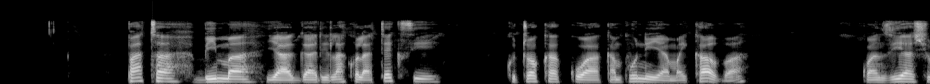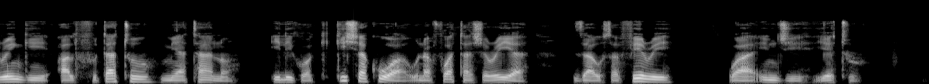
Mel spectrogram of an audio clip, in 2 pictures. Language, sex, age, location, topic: Swahili, male, 25-35, Kisii, finance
